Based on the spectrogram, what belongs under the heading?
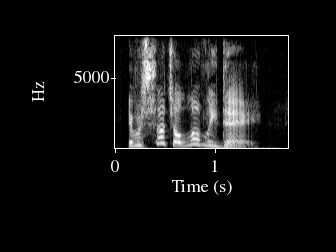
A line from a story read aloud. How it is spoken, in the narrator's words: exclaimed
